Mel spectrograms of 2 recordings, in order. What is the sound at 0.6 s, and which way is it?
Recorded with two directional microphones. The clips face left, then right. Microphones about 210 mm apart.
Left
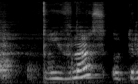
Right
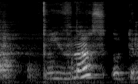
Speech, centre (ahead or behind).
